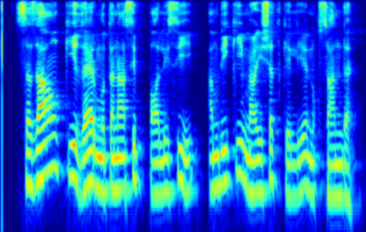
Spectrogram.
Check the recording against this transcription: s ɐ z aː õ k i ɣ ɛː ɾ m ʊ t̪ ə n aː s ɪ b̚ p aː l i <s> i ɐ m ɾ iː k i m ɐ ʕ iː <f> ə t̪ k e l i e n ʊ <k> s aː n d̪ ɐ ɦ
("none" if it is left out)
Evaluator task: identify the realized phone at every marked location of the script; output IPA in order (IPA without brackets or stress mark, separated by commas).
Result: s, ʃ, q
